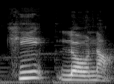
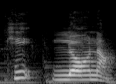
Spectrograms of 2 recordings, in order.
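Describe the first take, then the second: Both takes have the same delivery.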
